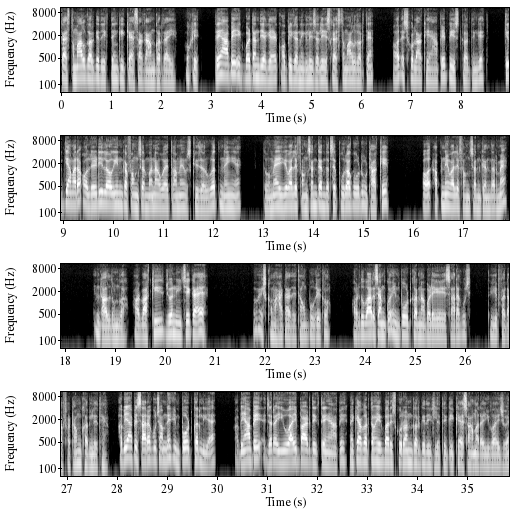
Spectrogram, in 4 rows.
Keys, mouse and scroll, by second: 1.8 click, 3.6 click, 6.3 click, 8.5 Return, 8.7 Return, 8.9 Return, 9.5 ctrl+v, 11.5 click, 20.1 click, 22.0 click, 23.4 BackSpace, 23.8 BackSpace, 25.7 click, 26.7 alt+Return, 27.9 Return.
